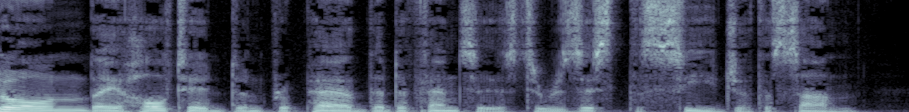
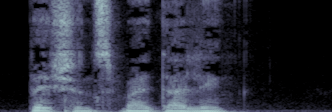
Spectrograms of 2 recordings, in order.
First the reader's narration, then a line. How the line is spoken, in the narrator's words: she whispered to him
